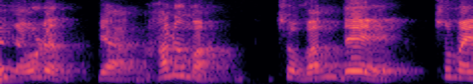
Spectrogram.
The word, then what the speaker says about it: Hanuman: Son of V who is son of V Hanan louder yeah Hanuman so one day so my namaskaram my prostrations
